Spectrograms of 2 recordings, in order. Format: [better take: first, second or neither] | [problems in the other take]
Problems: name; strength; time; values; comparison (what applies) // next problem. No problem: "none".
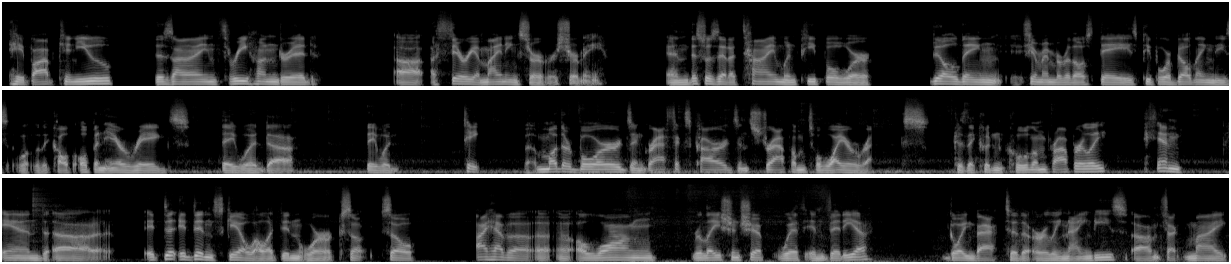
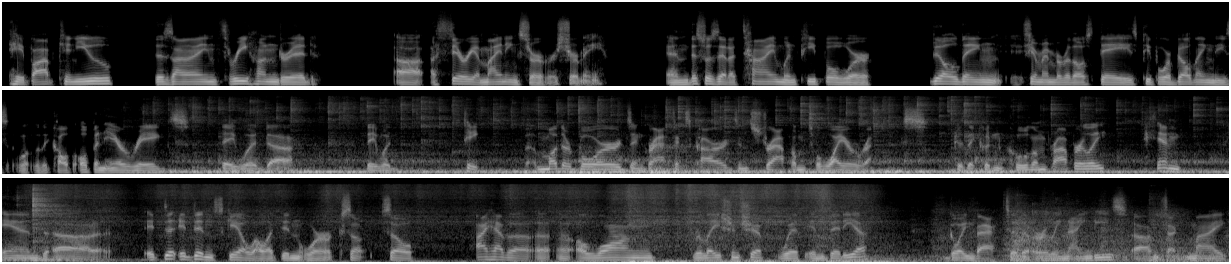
first | household noises; loud; from 14 s on; 3 dB below the speech; faint in the first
